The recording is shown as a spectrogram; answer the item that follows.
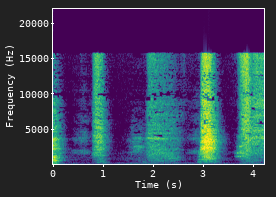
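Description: Hard breathing from someone straining through dumbbell bicep curls: a short breath about a second in and a louder, breathy exhale about three seconds in.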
